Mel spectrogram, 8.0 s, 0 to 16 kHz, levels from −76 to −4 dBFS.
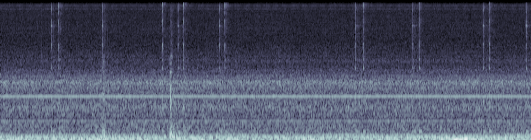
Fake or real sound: real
